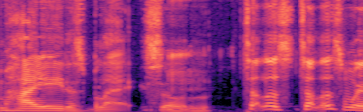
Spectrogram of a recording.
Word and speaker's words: Hiatus Black: name or the stage name your stage name hiatus black okay just be like hi this I'm like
